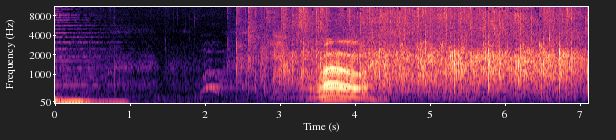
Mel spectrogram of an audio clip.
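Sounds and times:
audience in a church applauding: 0:02.2 - 0:07.0.

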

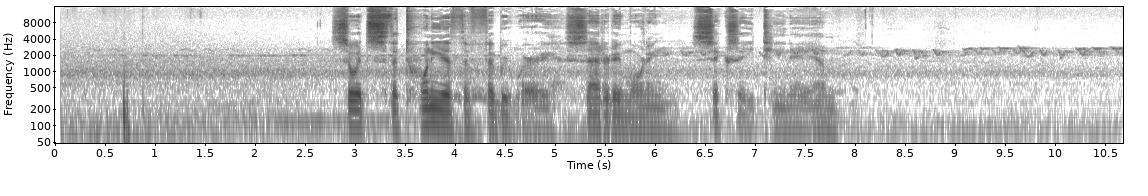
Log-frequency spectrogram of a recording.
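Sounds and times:
chorus of birdsong in early morning in February: 0:00.1 - 0:10.6
speech: 0:02.8 - 0:07.9.

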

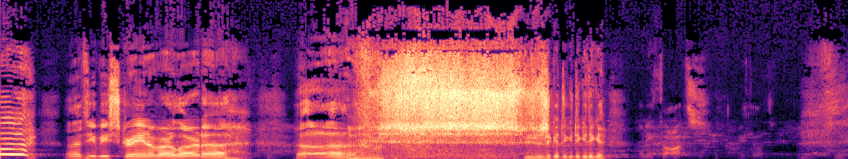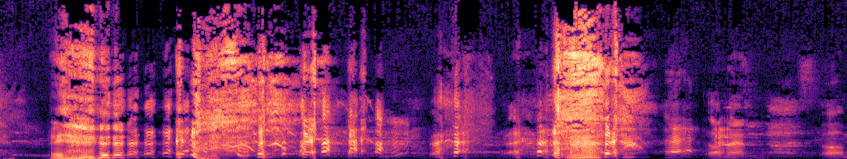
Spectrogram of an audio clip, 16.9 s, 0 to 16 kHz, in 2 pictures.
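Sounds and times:
speech: 0:00.6 - 0:04.5, 0:05.2 - 0:07.0, 0:09.0 - 0:10.4, 0:14.0 - 0:14.9
coughing: 0:09.0 - 0:15.9
laughter: 0:09.1 - 0:14.6
throat clearing: 0:14.0 - 0:15.4.

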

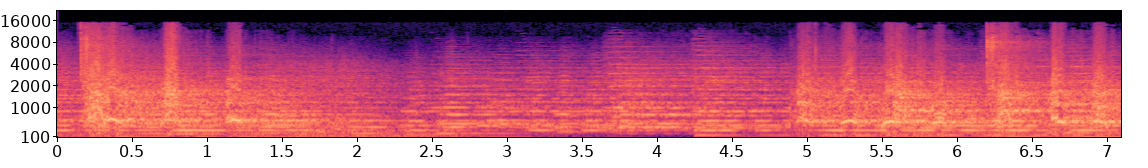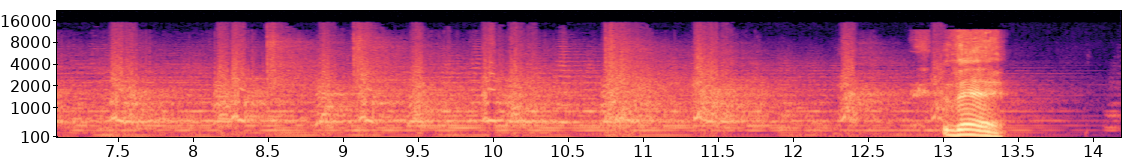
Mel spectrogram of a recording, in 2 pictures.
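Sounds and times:
dogs barking and yipping: 0:00.2 - 0:01.6, 0:04.9 - 0:13.0
speech: 0:05.3 - 0:11.7, 0:13.0 - 0:13.5.

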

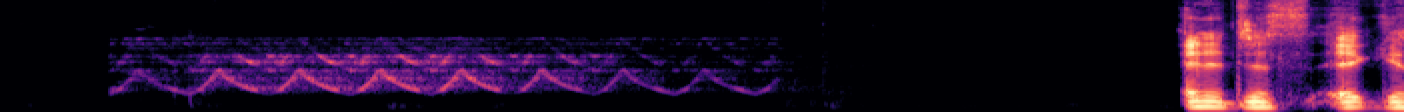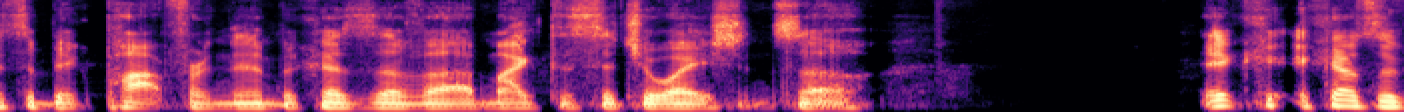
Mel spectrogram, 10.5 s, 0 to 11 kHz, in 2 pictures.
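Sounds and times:
megaphone siren wailing in rapid up-and-down sweeps: 0:00.4 - 0:03.0
speech: 0:04.4 - 0:08.6, 0:09.8 - 0:10.5.

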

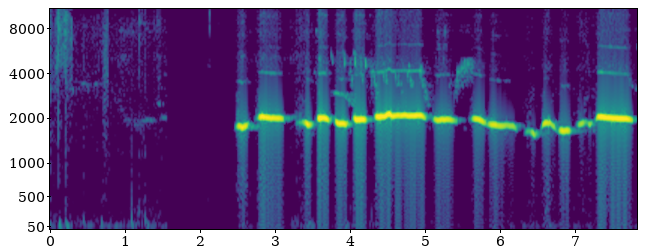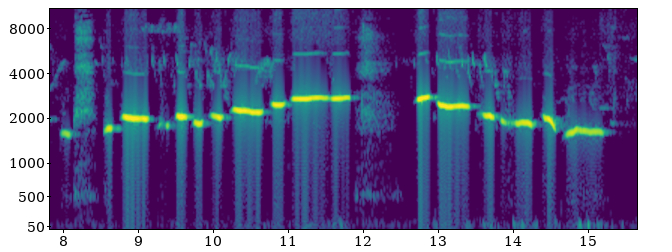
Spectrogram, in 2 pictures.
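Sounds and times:
person whistling a familiar tune: 0:02.5 - 0:12.0, 0:12.7 - 0:15.4.

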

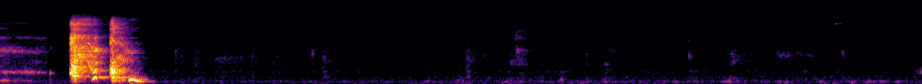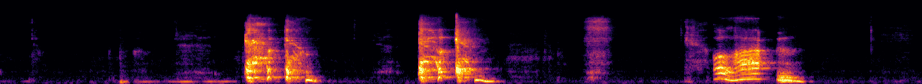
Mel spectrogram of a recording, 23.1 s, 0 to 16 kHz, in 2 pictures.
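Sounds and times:
person coughing while hosting a live stream: 0:00.9 - 0:01.9, 0:14.6 - 0:15.5, 0:16.8 - 0:17.8, 0:21.2 - 0:21.6
speech: 0:20.5 - 0:21.6.

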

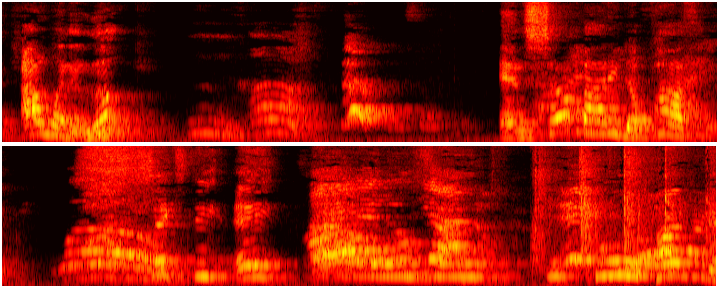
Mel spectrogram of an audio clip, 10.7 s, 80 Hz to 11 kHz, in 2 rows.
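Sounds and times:
speech: 0:00.1 - 0:01.1, 0:03.7 - 0:10.7
congregation cheering at a church service: 0:07.6 - 0:10.7
congregation applauding at a church service: 0:09.3 - 0:10.7.

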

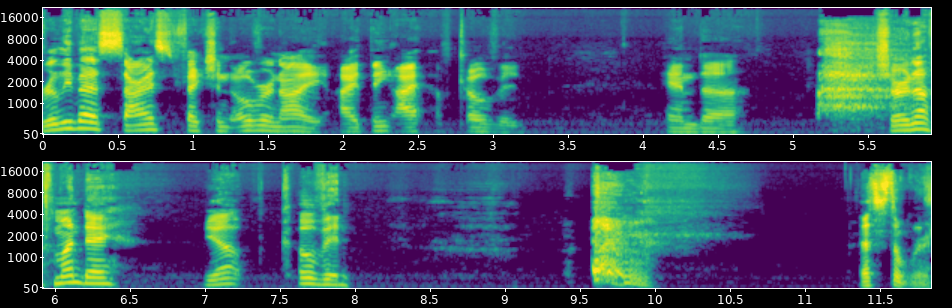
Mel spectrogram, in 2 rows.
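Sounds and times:
speech: 0:00.0 - 0:03.3, 0:04.2 - 0:08.0, 0:09.6 - 0:10.1, 0:11.4 - 0:11.8
sharp forceful raspy cough: 0:09.6 - 0:10.3.

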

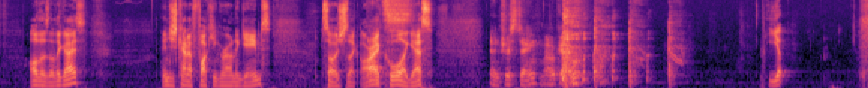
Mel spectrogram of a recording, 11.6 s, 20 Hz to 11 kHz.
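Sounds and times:
speech: 0:00.4 - 0:01.4, 0:02.2 - 0:08.0, 0:10.3 - 0:10.6
harsh coughing: 0:07.5 - 0:09.3.

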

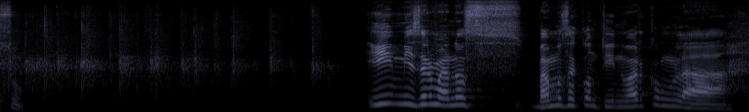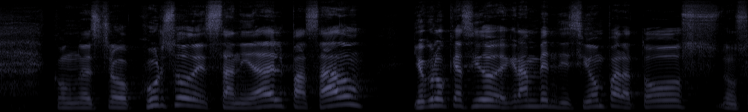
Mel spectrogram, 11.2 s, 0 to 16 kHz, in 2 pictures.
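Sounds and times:
speech: 0:00.0 - 0:00.4, 0:02.8 - 0:11.2
audience applauding: 0:00.0 - 0:02.6.

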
